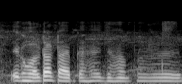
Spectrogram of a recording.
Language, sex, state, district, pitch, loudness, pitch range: Hindi, male, Bihar, Madhepura, 160 Hz, -16 LUFS, 155-165 Hz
